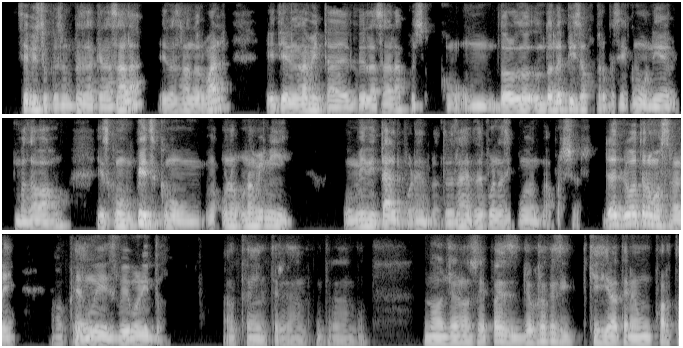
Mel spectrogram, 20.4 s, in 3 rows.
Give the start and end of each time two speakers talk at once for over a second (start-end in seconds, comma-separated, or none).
none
